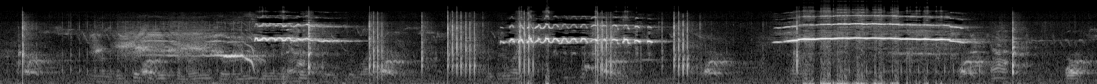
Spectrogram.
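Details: Courtship dance of Laysan albatrosses at Princeville, Kauai, Hawaii: nasal, rasping calls and sharp clacks, then drawn-out high, slightly arching whistled tones lasting about two seconds, with intermittent clicking between calls.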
